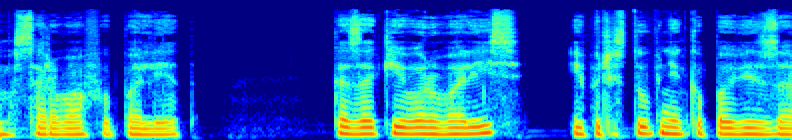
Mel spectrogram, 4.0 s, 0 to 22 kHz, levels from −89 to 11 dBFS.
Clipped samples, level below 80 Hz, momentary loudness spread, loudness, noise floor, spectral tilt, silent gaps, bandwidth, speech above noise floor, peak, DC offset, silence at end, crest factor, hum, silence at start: under 0.1%; -62 dBFS; 8 LU; -15 LUFS; -69 dBFS; -7 dB/octave; none; 16 kHz; 55 dB; 0 dBFS; under 0.1%; 0 s; 14 dB; none; 0 s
